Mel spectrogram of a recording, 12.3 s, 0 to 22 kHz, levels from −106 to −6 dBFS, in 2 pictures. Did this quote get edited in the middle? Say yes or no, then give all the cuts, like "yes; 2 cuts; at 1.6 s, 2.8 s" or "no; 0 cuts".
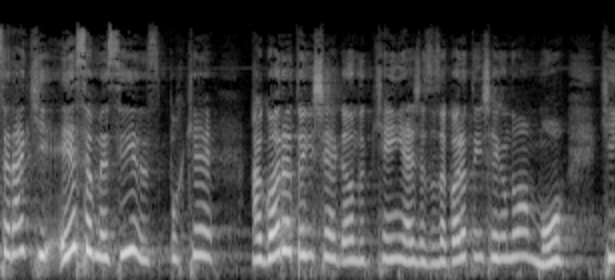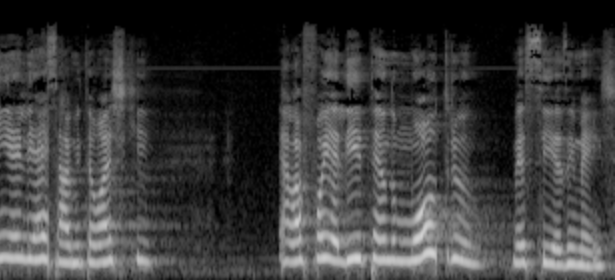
yes; 1 cut; at 6.6 s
